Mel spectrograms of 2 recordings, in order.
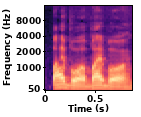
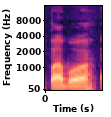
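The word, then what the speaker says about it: Byborre: Baibor, nicht Barbor.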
